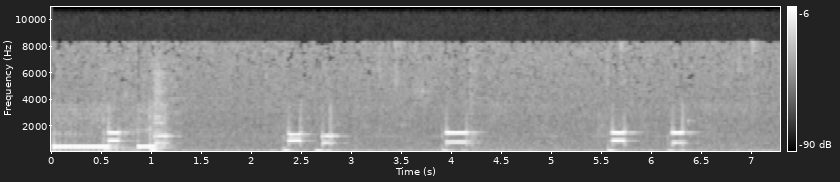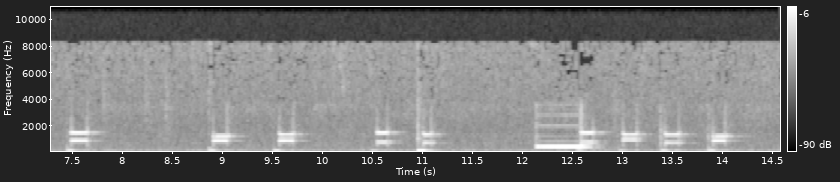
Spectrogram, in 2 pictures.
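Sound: telephone keypad dialing tones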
